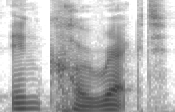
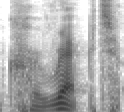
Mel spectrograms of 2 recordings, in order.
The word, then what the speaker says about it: incorrect: 好，这边两个字要注意的是 incorrect 跟 correct，它的 O 都是念成轻音，所以是 incorrect 跟 correct，而不是 incorrect。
